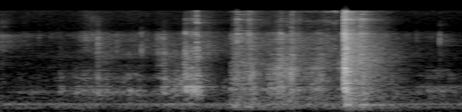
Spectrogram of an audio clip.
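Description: Thin steel transformer core laminations clicking and scraping against each other as they are slid into the coil's bobbin, with one sharp metallic click near the end.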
